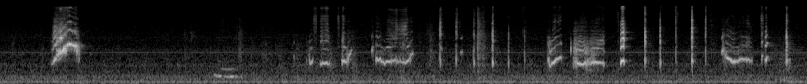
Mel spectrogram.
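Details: Ten-month-old female pet budgerigar chattering in imitation of another budgerigar's talk, copying its speech and movements. Short chirpy, squeaky syllables come in scattered bursts with brief gaps, mixed with sharp clicks.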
